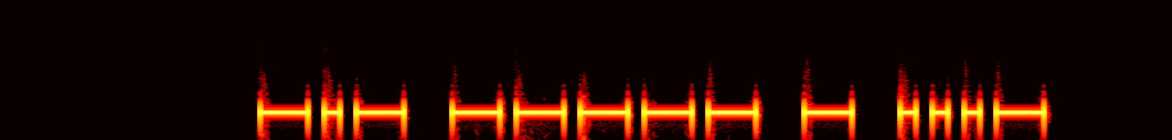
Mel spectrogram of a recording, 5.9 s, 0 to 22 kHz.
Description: Morse code, heard as a keyed tone, about 15 wpm, 700 Hz. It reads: K0TV
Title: USA Call Signs - 4 Characters - Repeated 3x - 15wpm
